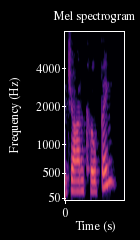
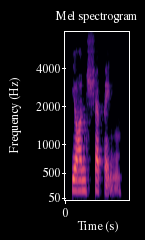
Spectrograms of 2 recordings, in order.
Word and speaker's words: Jönköping: Specifically, they are from Jönköping, which when you read it, it looks like John Coping, but I listened to multiple people pronounce it, and I'm pretty sure it's Jönköping, but I'm so sorry if I said that wrong.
